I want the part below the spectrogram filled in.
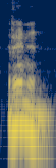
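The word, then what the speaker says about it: rennen: এরটা আমাদের ওই র দিয়ে যে সাউন্ড আমরা মিন করি ঠিক ওই রকম। যেমন একটা শব্দ লিখি আমি, রেনেন। এর এতে হলো রে, তারপরে এনএন এন নেন, রেনেন রেনেন।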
